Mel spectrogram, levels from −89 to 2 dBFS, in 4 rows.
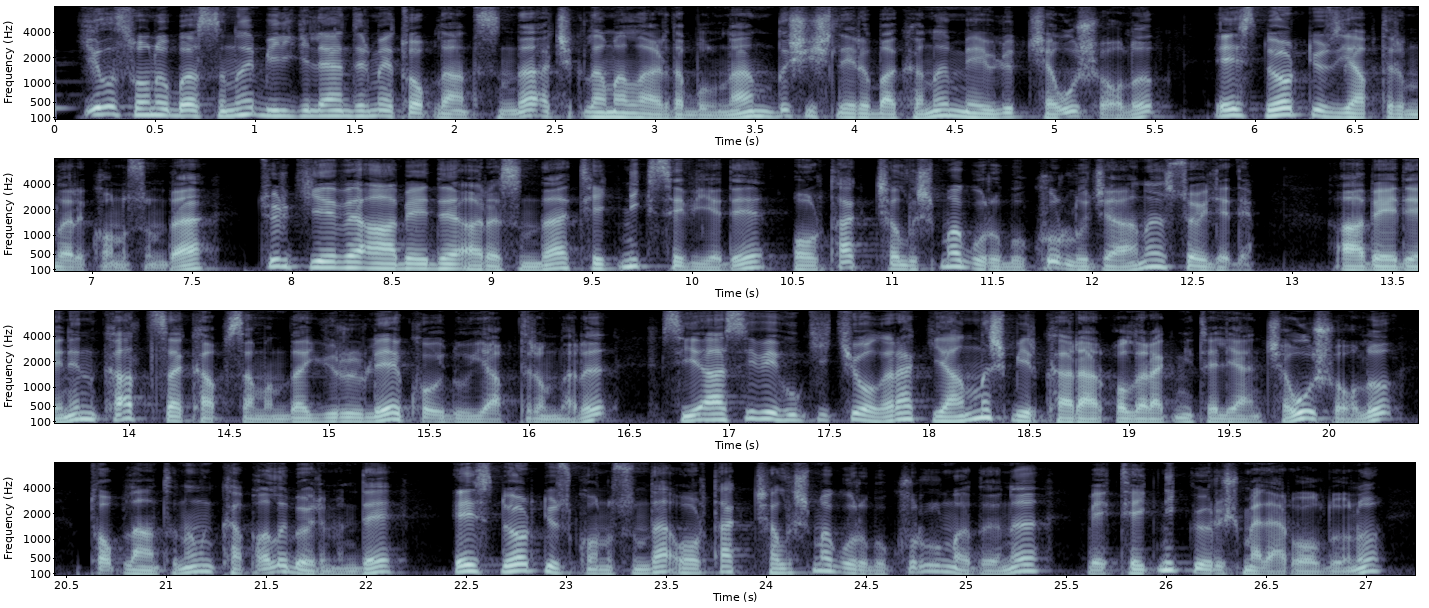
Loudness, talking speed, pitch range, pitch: -23 LUFS, 120 wpm, 95-145 Hz, 115 Hz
